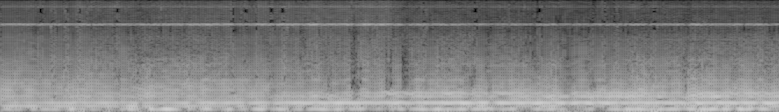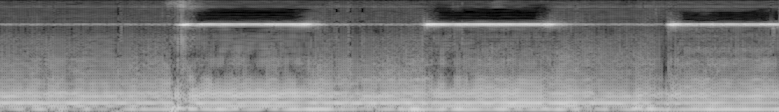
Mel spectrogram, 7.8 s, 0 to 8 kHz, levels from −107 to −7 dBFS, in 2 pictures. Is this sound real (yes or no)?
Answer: no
